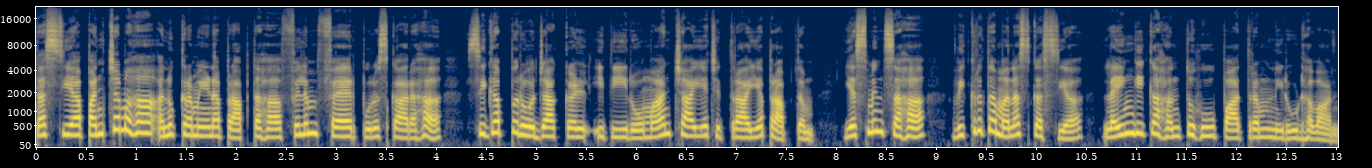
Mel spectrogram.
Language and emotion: Sanskrit, neutral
